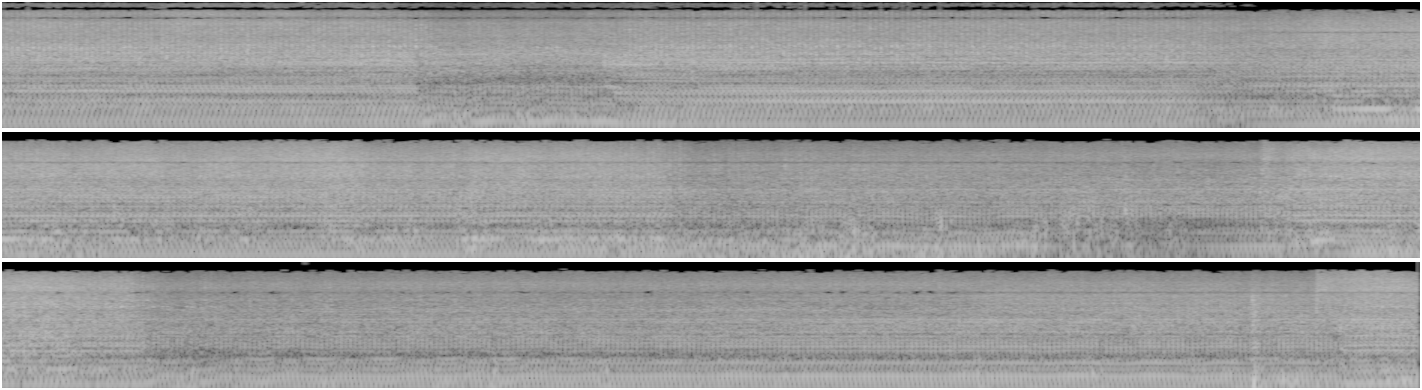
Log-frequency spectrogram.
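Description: A small engine running steadily and loudly, its sound dipping briefly about eight seconds in and again around seventeen seconds.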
